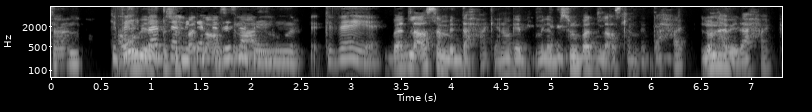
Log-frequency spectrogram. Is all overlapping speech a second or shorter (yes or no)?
no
